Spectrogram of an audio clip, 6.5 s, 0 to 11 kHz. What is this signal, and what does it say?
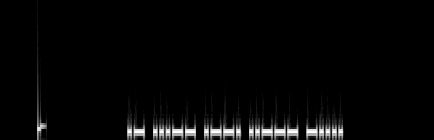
Morse code, heard as a keyed tone, about 25 wpm, 700 Hz. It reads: A3P26
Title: Code Groups - 5 Letter:Numbers - 25wpm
